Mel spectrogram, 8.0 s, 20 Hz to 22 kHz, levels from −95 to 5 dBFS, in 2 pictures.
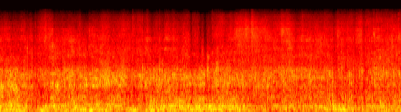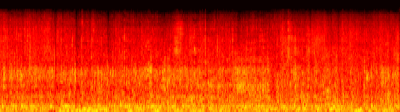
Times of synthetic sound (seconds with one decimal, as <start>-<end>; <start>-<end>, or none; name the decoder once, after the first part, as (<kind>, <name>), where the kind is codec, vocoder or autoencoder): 0.0-3.7 (autoencoder, DAC-VAE); 7.0-8.0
